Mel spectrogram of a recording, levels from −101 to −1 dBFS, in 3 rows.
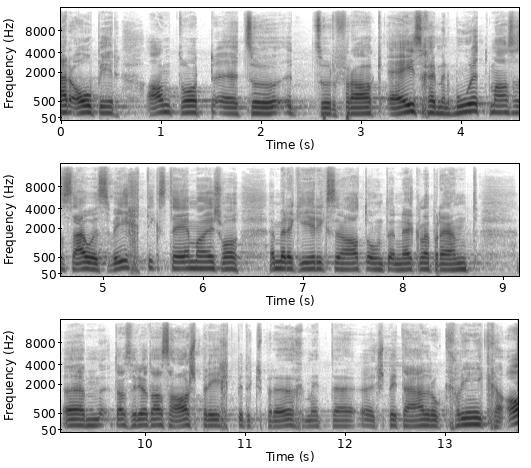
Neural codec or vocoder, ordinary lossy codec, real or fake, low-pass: none; none; real; 14.4 kHz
